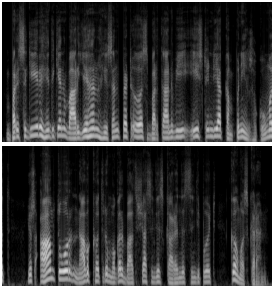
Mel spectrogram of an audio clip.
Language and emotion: Kashmiri, neutral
